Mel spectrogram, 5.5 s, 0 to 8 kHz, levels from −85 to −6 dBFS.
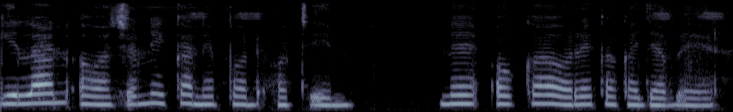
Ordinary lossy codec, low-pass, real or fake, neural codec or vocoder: AAC, 32 kbps; 7.2 kHz; real; none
